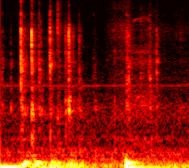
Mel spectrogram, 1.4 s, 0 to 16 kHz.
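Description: A short run of a few keystrokes on a computer keyboard while entering a command in Windows 10, close-up and unaccompanied by talk.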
